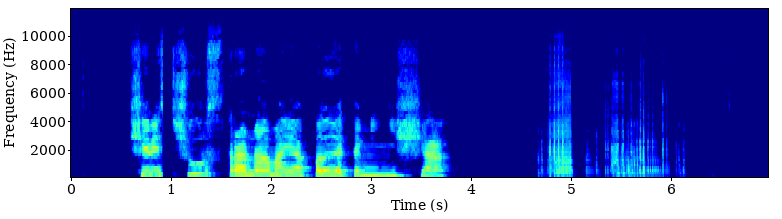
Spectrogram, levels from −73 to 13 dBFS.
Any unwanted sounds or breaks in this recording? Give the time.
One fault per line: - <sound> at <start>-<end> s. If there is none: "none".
- dropout at 0.9-1.0 s
- squeak at 4.7-6.2 s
